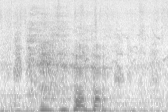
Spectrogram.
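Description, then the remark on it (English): A dog pants in quick, rhythmic breaths, about five short huffs in a row, fairly soft against a faint background hiss. “And the panting of the dog.”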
